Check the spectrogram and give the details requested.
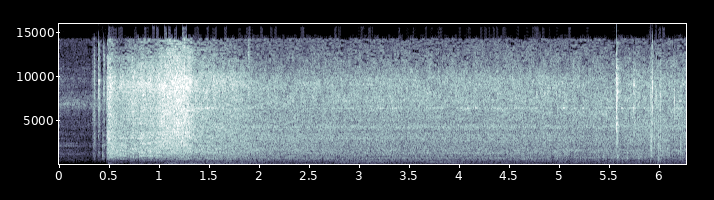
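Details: Honda Accord V6, after a front-bank valve clearance check: uneven, lumpy idle with a slight stumble and still a little rough. Misfire on cylinder 6, low compression on cylinders 5 and 6, and a VCM fault (P3497) disabling cylinder 4; exact cause unconfirmed.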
